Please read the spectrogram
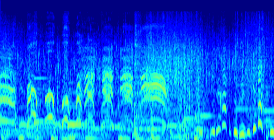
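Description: Animated monkey character's alarmed chattering: a rapid run of short rising-and-falling hoots, higher at first and dropping lower near the end, over background music.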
